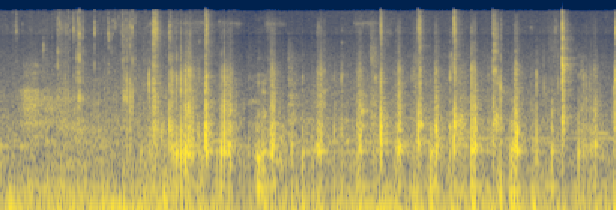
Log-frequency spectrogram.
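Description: A mouthful of raw cauliflower floret being chewed, with sharp, irregular crunches throughout.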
